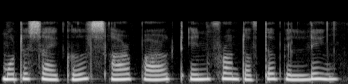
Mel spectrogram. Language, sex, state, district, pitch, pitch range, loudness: English, female, Assam, Kamrup Metropolitan, 240 Hz, 230-250 Hz, -14 LUFS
